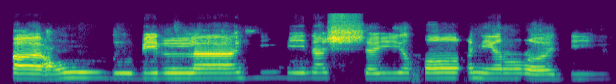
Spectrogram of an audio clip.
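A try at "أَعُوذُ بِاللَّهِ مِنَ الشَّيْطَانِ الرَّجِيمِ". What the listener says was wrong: Bisa jim itu didorong lagi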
